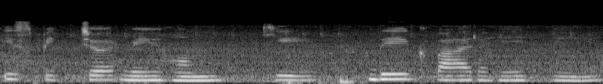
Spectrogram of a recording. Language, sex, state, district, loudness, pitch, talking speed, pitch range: Hindi, male, Bihar, Kaimur, -16 LUFS, 195 Hz, 90 wpm, 185-210 Hz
